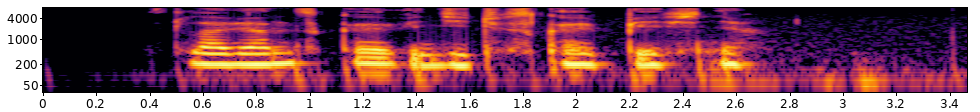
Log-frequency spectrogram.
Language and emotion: Russian, neutral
